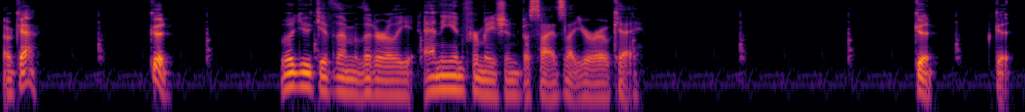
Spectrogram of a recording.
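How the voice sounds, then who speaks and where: Very deep, sardonic supervillain played by a man. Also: darkish tone. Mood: reluctant, softening. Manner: sardonic, hesitant when showing care. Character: gruff, guarded male supervillain, secretly caring, sardonic. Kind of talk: roleplay audio drama, addressed to listener.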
